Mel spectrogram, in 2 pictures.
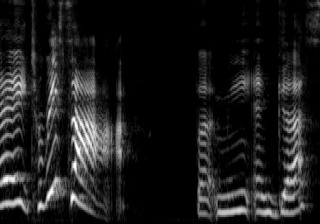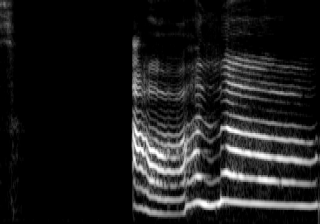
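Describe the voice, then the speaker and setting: Speaking very slowly with long, frequent pauses, a woman with an American accent uses a raised, projected voice at extremely high pitch, her bright, sharp tone moving in very wide pitch swings. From New Jersey. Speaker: livestream host, former pastor. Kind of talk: casual live chat reading comments. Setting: livestream. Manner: animated.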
